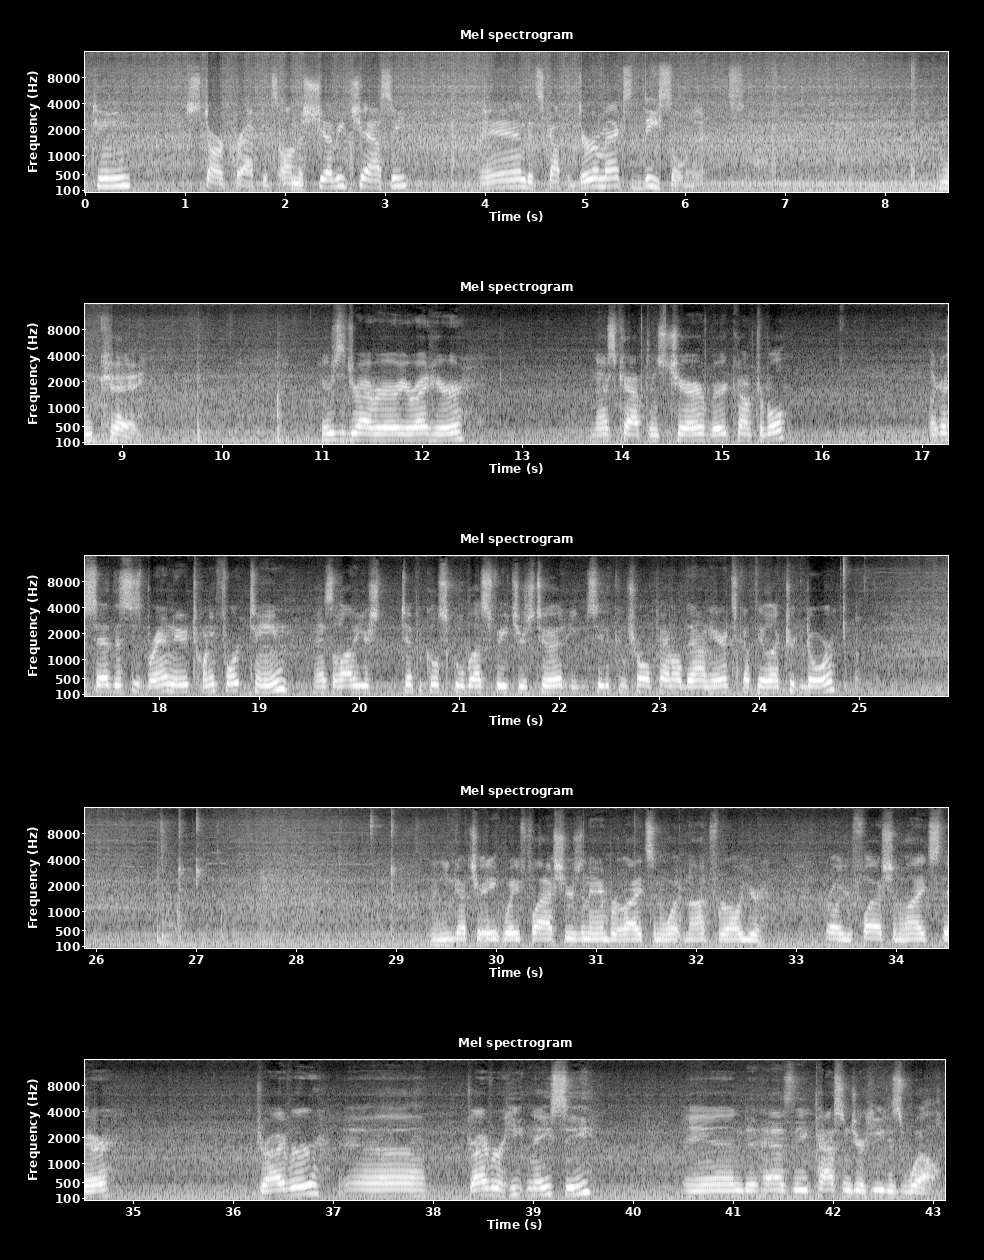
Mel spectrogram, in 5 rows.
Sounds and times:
Speech: 0.0s - 3.3s, 3.9s - 6.8s, 8.4s - 9.3s, 11.0s - 12.6s, 13.6s - 15.7s, 17.1s - 24.8s, 29.3s - 34.9s, 36.2s - 39.7s, 40.5s - 43.1s.

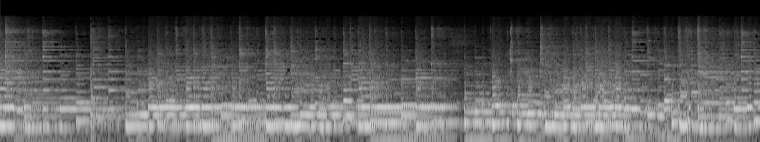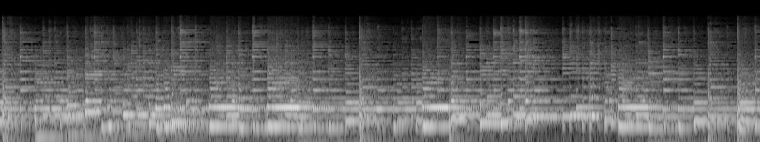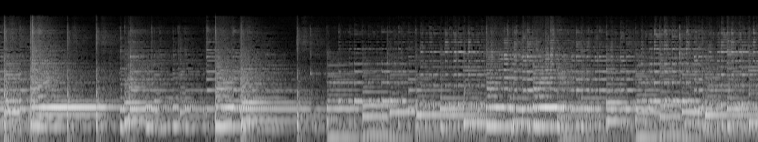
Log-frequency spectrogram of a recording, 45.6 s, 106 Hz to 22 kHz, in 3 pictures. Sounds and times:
Acoustic guitar: 0.0s - 45.5s
Flamenco: 0.0s - 45.5s
Strum: 0.0s - 45.5s.

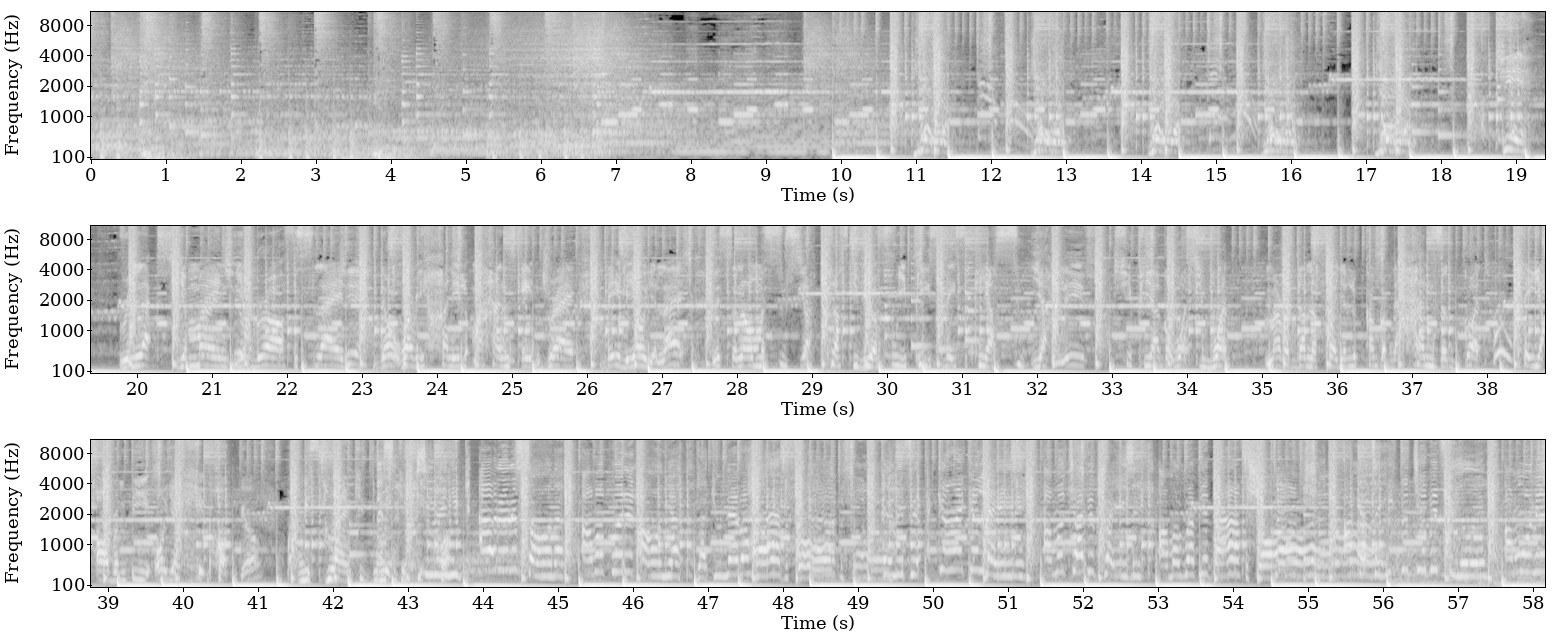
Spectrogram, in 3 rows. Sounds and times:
Music: 0.0s - 58.1s.

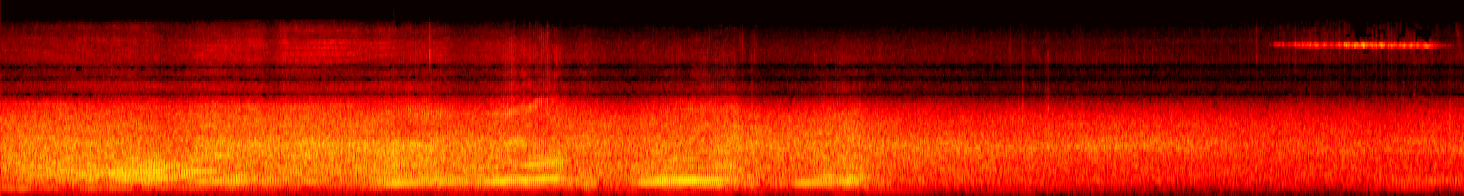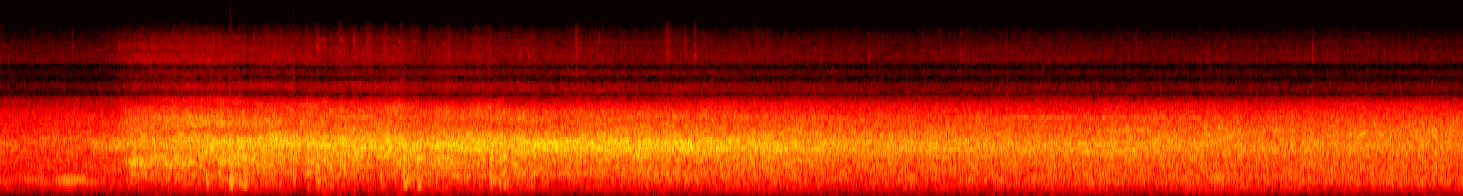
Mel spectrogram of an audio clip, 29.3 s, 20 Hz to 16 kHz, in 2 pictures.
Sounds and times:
Vehicle: 0.0s - 29.2s.

